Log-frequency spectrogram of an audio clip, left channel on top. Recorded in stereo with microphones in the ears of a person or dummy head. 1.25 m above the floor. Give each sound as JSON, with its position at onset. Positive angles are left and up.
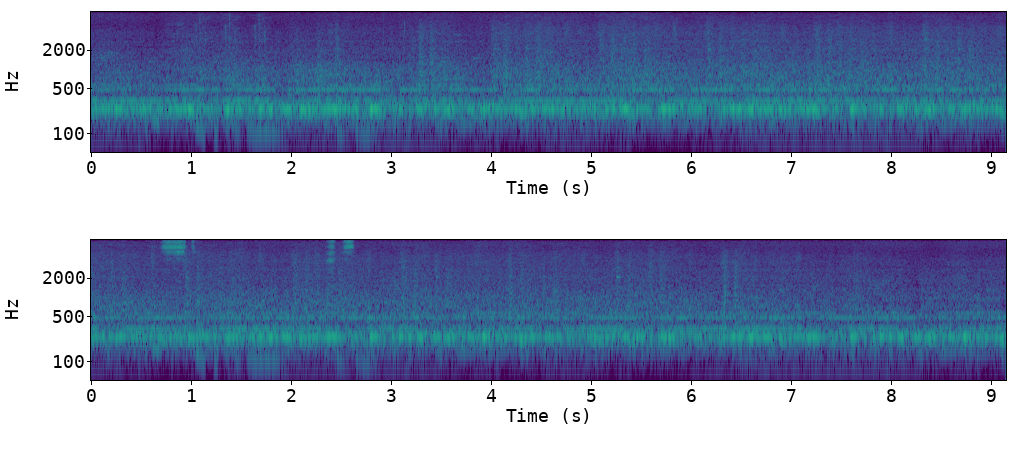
{"t": 0.6, "sound": "a man speaking", "side_deg": -90}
